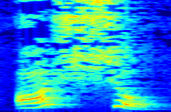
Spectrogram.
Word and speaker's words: অশ্ব: পরের শব্দটি রয়েছে অশ্ব, অশ্ব না কিন্তু অশ্ব, মানে ডাবল উচ্চারণ হচ্ছে অশ্ব।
